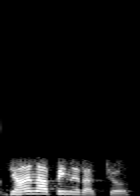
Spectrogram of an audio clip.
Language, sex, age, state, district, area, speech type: Gujarati, female, 18-30, Gujarat, Surat, urban, conversation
